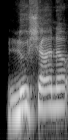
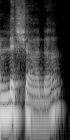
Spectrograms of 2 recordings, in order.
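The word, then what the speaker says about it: ܠܫܢܐ: Lushana or lishana are different ways to pronounce tongue, like the organ, or language.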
